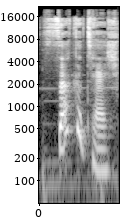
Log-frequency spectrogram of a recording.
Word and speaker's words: Suckatash: Suckatash rhymes with bash.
